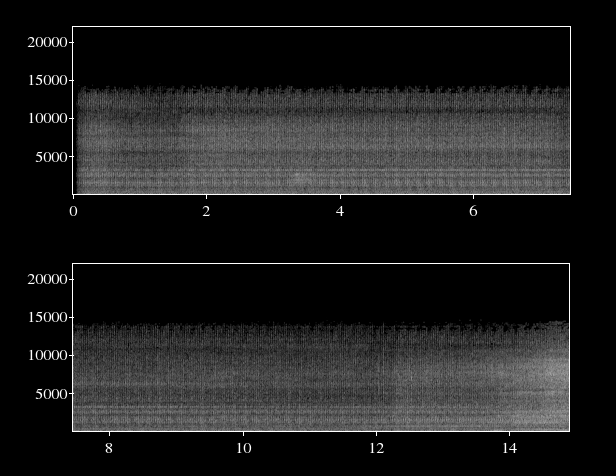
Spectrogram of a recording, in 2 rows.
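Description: Jeep Cherokee XJ engine running steadily at low revs as the 4x4 creeps down a steep sandy slope.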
